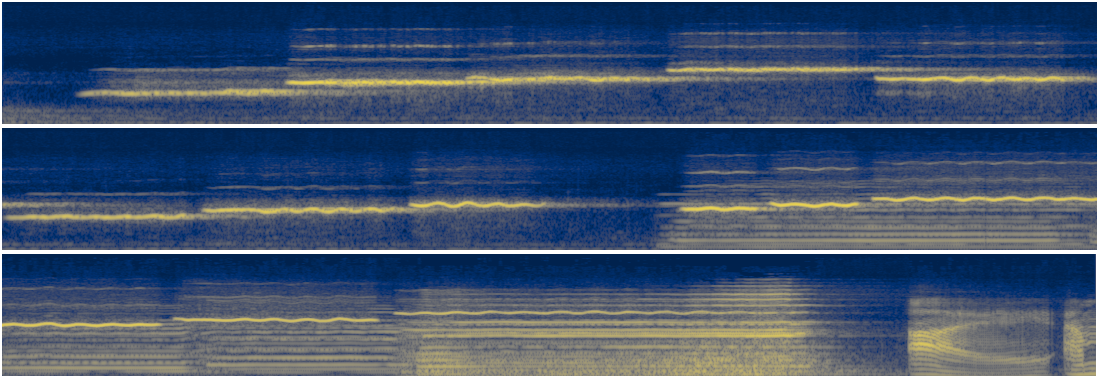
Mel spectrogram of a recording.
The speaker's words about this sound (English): Yes, the Signal Oil Program. The Whistler. That whistle is your signal for the Signal Oil Program, The Whistler.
